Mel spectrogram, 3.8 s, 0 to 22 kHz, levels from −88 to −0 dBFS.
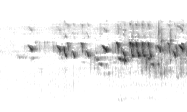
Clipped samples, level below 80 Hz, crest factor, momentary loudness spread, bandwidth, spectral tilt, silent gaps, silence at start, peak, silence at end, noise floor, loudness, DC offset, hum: under 0.1%; under -90 dBFS; 22 dB; 13 LU; 10.5 kHz; 12 dB/octave; none; 0.55 s; -2 dBFS; 0 s; -67 dBFS; -20 LUFS; under 0.1%; none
